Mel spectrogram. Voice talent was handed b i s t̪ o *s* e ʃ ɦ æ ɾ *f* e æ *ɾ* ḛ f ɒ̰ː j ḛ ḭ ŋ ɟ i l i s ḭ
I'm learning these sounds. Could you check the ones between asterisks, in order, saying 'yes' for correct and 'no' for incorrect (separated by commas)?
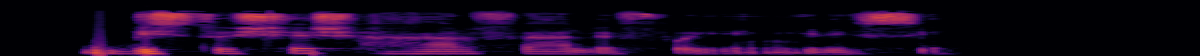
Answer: no, yes, no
